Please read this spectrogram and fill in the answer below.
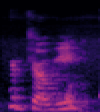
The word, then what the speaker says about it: Kipchoge: Kipchoge. – Kipchoge.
